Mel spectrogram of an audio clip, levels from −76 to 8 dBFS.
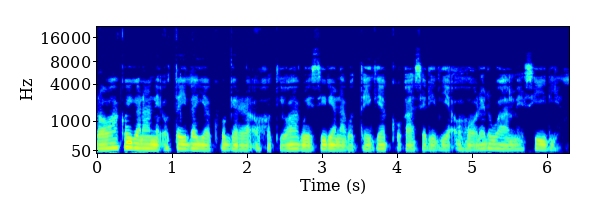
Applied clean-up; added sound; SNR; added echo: neural mask model Resemble Enhance denoiser.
